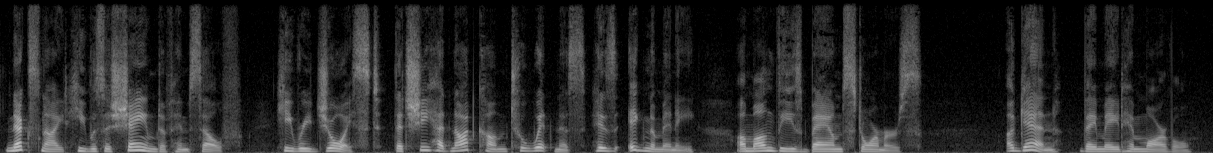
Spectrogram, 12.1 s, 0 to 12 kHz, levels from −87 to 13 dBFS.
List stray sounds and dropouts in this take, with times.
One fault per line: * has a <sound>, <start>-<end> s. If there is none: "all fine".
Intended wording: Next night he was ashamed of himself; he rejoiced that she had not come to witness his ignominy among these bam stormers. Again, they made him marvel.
all fine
